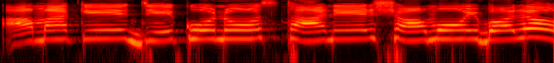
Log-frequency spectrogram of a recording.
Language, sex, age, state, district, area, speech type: Bengali, female, 18-30, West Bengal, Purba Medinipur, rural, read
